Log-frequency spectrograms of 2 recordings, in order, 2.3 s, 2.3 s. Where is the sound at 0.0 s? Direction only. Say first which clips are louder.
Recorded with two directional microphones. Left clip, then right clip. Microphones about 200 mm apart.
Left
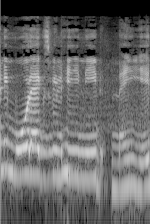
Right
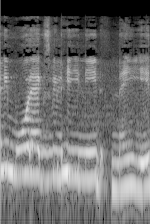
Even; 20° left (ahead or behind).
